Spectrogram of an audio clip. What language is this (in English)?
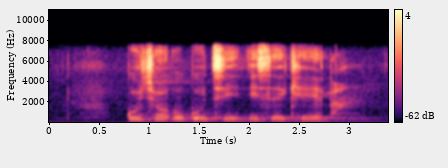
South Ndebele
